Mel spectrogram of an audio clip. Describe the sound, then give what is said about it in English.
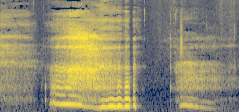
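A man panting heavily: two long, breathy voiced exhales with a low moaning tone, the first louder and wavering, separated by a brief quiet pause. No words are spoken. “He's panting.”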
